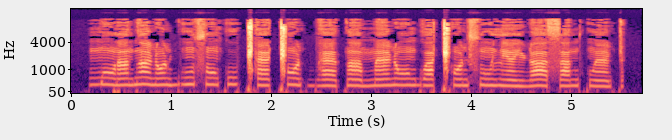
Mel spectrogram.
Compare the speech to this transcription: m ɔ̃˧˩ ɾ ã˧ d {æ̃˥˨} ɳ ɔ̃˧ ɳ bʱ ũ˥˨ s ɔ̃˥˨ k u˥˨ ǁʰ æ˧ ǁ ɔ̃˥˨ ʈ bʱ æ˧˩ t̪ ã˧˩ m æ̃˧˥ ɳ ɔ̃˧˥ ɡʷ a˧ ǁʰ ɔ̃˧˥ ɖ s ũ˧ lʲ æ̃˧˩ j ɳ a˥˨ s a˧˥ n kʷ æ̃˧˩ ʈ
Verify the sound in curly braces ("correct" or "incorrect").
incorrect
